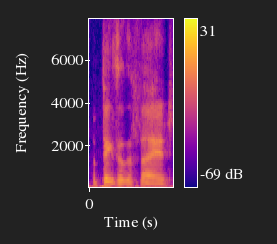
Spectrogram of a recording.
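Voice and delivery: ordinary delivery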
